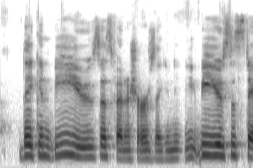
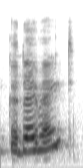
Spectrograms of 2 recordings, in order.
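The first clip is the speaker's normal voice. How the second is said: higher mock Australian "Good day, mate" as a question; 9 semitones higher than usual. Friend urging her to try the Australian accent. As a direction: prompt her with a playful Australian line. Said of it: "try your accent, though?".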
